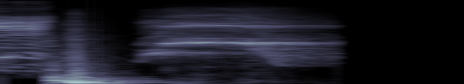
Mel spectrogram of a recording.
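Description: A lamb bleats as a sound effect: a dull low thump, then one drawn-out, high, wavering cry that cuts off abruptly into silence.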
